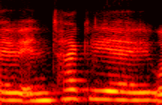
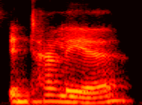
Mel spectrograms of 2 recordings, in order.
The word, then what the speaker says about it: intaglio: Yeah, so intaglio, well, it's intaglia if you're Italian. I guess you don't pronounce the G.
